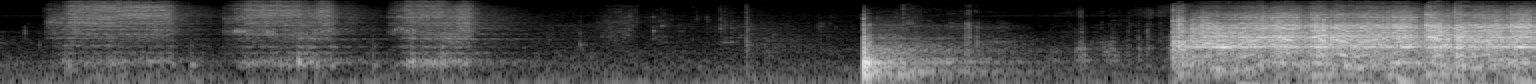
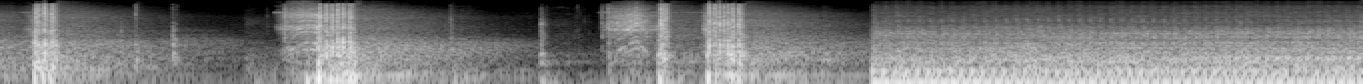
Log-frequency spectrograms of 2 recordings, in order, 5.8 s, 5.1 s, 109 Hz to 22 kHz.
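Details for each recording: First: 2008 Polaris Ranger 500 UTV after sitting: several cranking bursts, then it catches and runs loud and uneven, and doesn't sound good. Owner suspects bad fuel or a bad fuel pump, unconfirmed; the fuel doesn't smell too bad. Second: 2008 Polaris Ranger 500 UTV after being driven to clear it out; it still needs rear axles and bushings. A few clunks and knocks, then a steady, even engine drone with no misses and no smoke. Running normally.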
